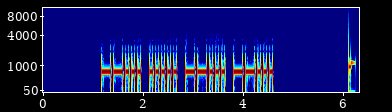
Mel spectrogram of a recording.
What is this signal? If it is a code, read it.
Morse code, heard as a keyed tone, about 20 wpm, 700 Hz. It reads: 7577
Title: Common Cut Numbers - 4-Digit 20wpm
